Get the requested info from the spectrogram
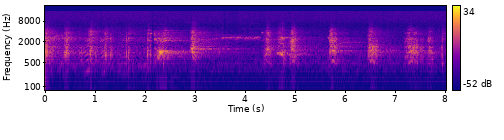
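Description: Grey heron giving harsh, rasping croaks in irregular bursts, roughly a dozen over eight seconds, some clipped and some drawn out, against quiet background.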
